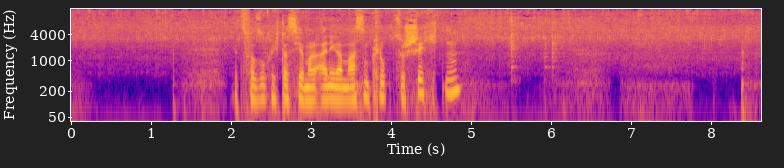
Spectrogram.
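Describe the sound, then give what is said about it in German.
Meat pieces sizzle steadily in a frying pan, each piece having been seared on its frying side, a constant crackling hiss, while a man talks briefly in the middle and a few soft clinks of utensils sound. “Jetzt haben alle Stücke mal die Pfannen und die, die Bratseite gesehen.”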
